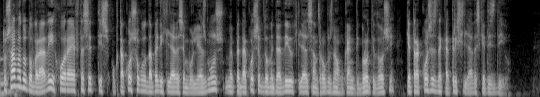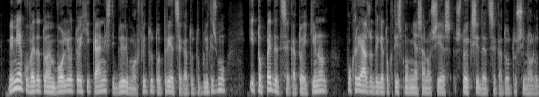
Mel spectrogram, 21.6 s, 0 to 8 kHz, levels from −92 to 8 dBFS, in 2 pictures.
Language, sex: Greek, male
